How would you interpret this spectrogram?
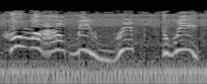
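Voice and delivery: high hen voice asking. Acted. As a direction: squeak it out as the hen. Hen asks in character.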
